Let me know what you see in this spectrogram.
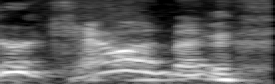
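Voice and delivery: mock, very high, anguished, pained yell. Retelling yelling at the dentist during painful dental work, retelling a pained yell. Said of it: "you need to stop yelling in my office".

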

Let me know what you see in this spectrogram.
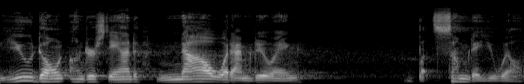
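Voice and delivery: put-on tender, kindly, gentle, loving tone. Acting out Jesus's reply to Peter: acting out a loving tone. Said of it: "Not in a mean way, in a loving way".

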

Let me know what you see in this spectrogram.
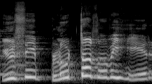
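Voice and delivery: put-on heavy, laid-on Indian accent, loud and high-pitched. Retelling a stargazing moment, the speaker quotes a man in a heavy Indian accent. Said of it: "he had a heavy-ass Indian accent".

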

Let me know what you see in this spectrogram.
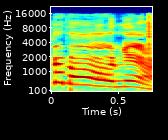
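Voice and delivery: big-guy voice, pushed way up.

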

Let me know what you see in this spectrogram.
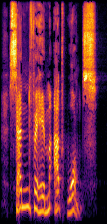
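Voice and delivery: ordinary delivery

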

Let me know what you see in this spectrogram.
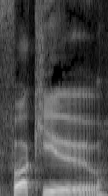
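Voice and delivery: deliberately bad, terrible put-on New York accent. Saying a mock hostile sign-off: terrible New Yorker "fuck you". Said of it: "a terrible New Yorker "fuck you"".

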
